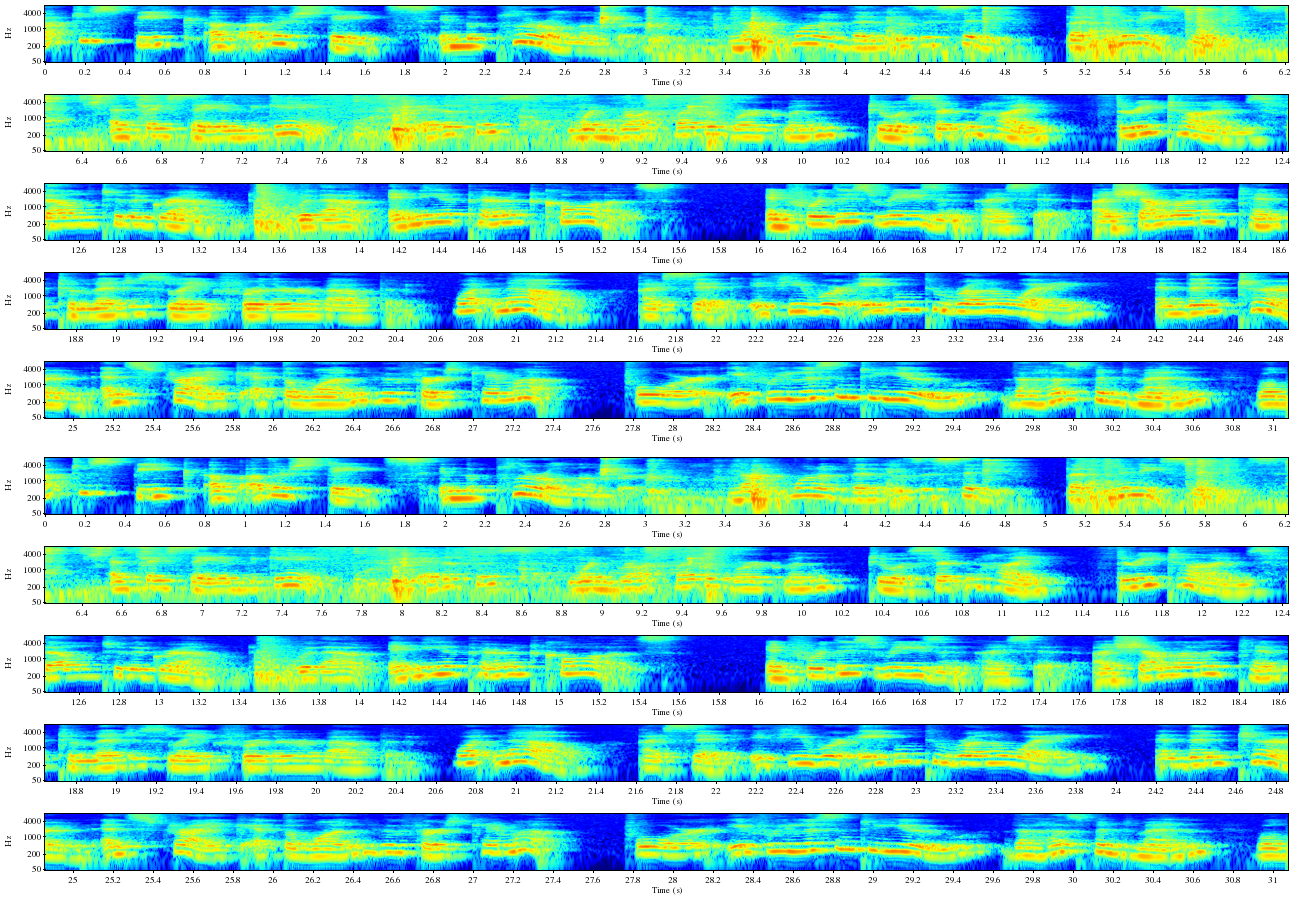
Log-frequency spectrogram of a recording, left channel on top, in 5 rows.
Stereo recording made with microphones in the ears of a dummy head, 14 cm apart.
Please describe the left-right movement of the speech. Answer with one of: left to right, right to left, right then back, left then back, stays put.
right to left.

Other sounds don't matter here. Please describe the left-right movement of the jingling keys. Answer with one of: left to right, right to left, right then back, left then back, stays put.
left to right.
